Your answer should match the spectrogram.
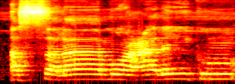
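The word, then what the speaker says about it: السلام عليكم: আমরা সালাম যে আমার সালামের আসসালামু শব্দের হামজা এবং মিমের পেশ যথাযথভাবে উচ্চারণ হয় কিনা আমরা যখন সালাম দিব তখন আমরা সুন্নত তরিকায় এভাবে সালাম দিব আসসালামু আলাইকুম ওয়ারাহমাতুল্লাহি ওয়াবারাকাতুহু এটা হচ্ছে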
